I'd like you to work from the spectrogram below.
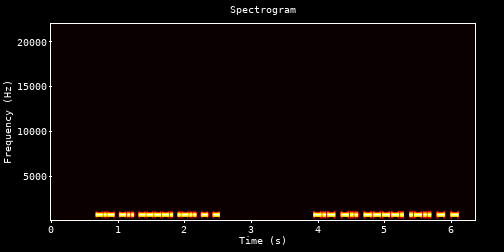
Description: Morse code, heard as a keyed tone, about 43 wpm, 700 Hz. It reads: KD9LTT KD9LTT
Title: Speed Racing - USA 2x3 Call Signs 35wpm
